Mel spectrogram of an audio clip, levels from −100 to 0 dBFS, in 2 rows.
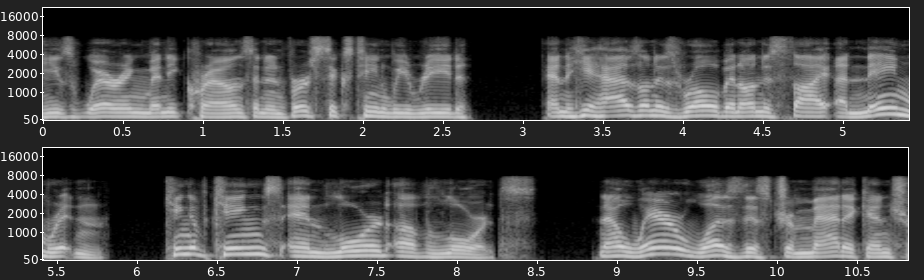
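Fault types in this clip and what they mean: No faults present; the wideband HD Voice path is audible as a band limit near 7.5 kHz, with at most faint coding texture, consistent with AMR-WB running at a high rate of about 23 kbit/s.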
